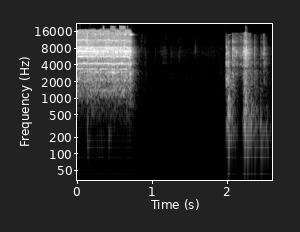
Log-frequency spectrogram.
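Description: Power drill whirring through a drilled hole in a homemade fishing rod rest, two loud bursts separated by a short quiet pause.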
